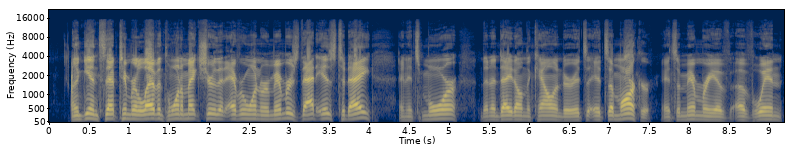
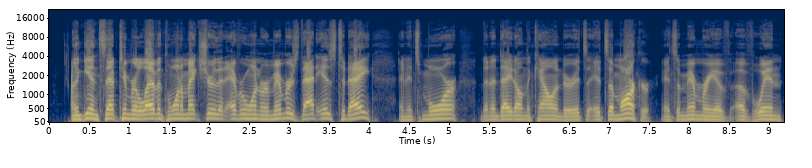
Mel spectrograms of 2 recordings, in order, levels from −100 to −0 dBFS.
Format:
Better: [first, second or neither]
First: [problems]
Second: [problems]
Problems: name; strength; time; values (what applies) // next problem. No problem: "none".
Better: second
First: thin; somewhat; fading below 400 Hz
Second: none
